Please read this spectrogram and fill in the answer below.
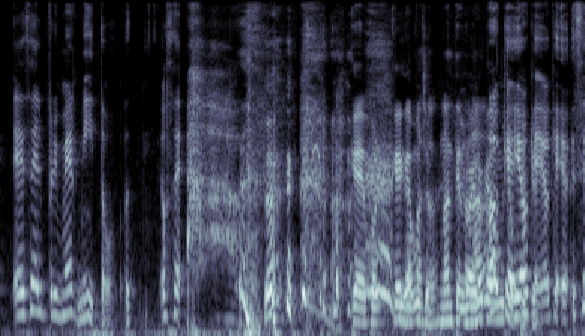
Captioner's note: whisper; laughs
